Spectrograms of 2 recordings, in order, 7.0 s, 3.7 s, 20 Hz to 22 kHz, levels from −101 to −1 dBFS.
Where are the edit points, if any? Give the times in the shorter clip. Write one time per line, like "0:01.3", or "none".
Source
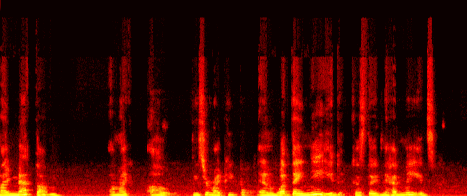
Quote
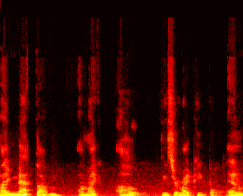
0:01.0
